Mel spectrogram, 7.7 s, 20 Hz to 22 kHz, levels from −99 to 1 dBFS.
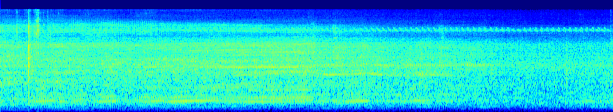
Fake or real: real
